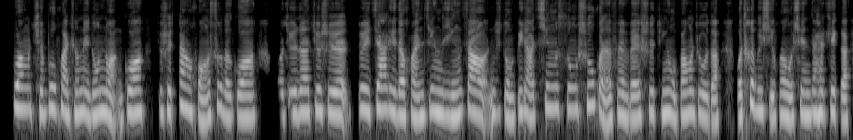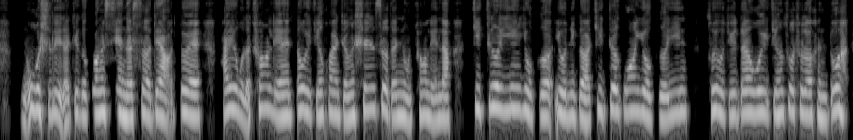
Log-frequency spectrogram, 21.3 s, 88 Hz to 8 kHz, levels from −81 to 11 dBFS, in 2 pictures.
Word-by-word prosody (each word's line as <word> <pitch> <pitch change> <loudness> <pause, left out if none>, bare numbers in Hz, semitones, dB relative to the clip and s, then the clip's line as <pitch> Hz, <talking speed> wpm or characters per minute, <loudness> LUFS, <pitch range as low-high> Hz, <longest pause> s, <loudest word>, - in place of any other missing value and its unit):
光 245 -2 +2
全 215 -1 -3
部 245 +2 0
换 230 -2 0
成 210 +2 0
那 210 - +1
种 200 +3 +1
暖 195 -5 +1
光， 220 +3 +3
就 215 - -7
是 220 0 0
淡 245 +3 0
黄 180 -5 -1
色 250 +5 -4
的 190 - 0
光。 185 0 +1 0.3
我 205 - -10
觉 210 +2 -3
得 220 +1 +1
就 225 +1 -2
是 210 -2 +1
对 235 -1 0
家 240 +2 +1
里 225 -2 0
的 200 -1 +3
环 195 -1 +1
境 220 +2 +1
营 195 0 +1
造 215 -3 +3
一 210 - -2
种 190 -4 -1
比 200 +5 -2
较 210 -4 0
轻 245 +6 -3
松 240 0 -5
舒 270 +3 -1
缓 210 -9 -1
的 165 - +1
氛 195 0 -1
围 180 +1 +1
是 215 +3 -3
挺 210 +1 0
有 190 - 0
帮 200 +4 0
助 200 -3 -1
的。 165 0 -2 0.2
我 190 - +1
特 285 +8 +1
别 225 - 0
喜 220 -5 -3
欢 195 +2 -1
我 175 - +2
现 200 +2 -1
在 210 +1 +2
这 215 +2 -1
个 175 -3 -2 0.3
卧 190 +8 +2
室 205 -1 -4
里 205 -3 +1
的 - - 0
这 210 - -5
个 190 -2 -2
光 215 +3 +3
线 215 -1 +1
的 180 - +5
色 195 +1 0
调。 185 -1 +2
对， 195 -4 +3 0.2
还 215 - -1
有 240 -1 +2
我 180 - -1
的 - - +1
窗 245 -1 -2
帘 195 -1 +2
都 230 +4 0
已 - - -1
经 200 0 -1
换 205 0 -1
成 190 0 +1
深 235 +3 -1
色 235 0 0
的 185 - -2
那 195 - +3
种 170 -3 0
窗 200 +1 -2
帘 175 -2 0
了， 180 -1 +2 0.2
既 250 - 0
遮 255 +2 +2
音 240 +1 0
又 225 -3 +2
隔 190 -1 0
又 210 -4 +2
那 190 0 0
个 180 -2 +2
既 225 +6 -4
遮 230 +1 +2
光 225 +1 -1
又 210 -3 +2
隔 180 0 -1
音， 210 +4 -1 0.2
所 230 - 0
以 - - +3
我 210 - +1
觉 200 +1 -3
得 215 +2 +1
我 215 +1 +2
已 210 - -2
经 210 0 +1
做 220 0 -1
出 215 - -2
了 200 -1 +2
很 190 -3 0
多 235 +5 +3
210 Hz, 320 characters per minute, -21 LUFS, 190-225 Hz, 0.3 s, 的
